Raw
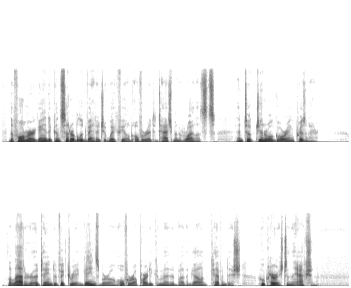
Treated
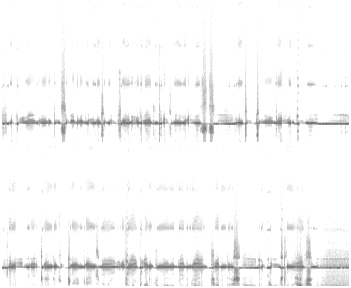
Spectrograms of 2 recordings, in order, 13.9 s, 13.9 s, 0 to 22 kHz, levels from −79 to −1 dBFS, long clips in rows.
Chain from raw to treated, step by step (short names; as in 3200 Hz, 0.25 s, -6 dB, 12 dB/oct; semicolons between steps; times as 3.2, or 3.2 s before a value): four-band scrambler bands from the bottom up 2413; high-pass sweep 2000 Hz -> 100 Hz, 7.34–9.93; flipped gate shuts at -11 dBFS, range -27 dB; auto swell 0.151 s; LPF 3800 Hz 6 dB/oct; low shelf 480 Hz -5.5 dB; compressor 6:1, threshold -49 dBFS, peak gain reduction 24 dB; slew limiter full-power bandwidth 12 Hz; gain +10.5 dB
